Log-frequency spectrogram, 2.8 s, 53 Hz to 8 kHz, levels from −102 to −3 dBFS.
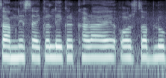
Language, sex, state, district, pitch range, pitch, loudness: Hindi, male, Bihar, Kaimur, 200-205 Hz, 200 Hz, -16 LUFS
